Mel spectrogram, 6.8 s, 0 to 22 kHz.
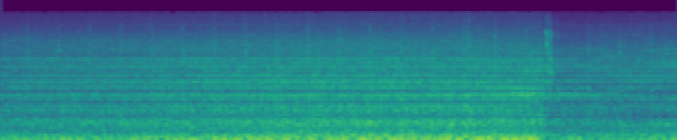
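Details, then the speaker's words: Chinese diesel greenhouse heater on a 12 V battery, turned down to half setting (trickle feeding) and now giving proper heat: the fuel pump at the back ticks steadily about four times a second under an even roar. The pump is working normally. "the fuel pump is at the back there just kicking over nicely"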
